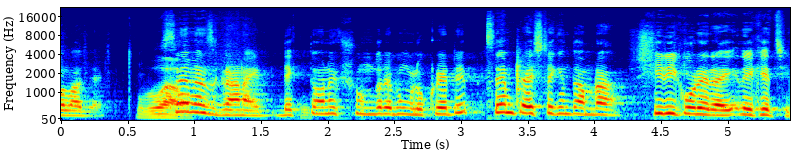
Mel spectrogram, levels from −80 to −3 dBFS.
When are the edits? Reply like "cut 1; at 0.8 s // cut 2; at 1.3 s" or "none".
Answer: cut 1; at 3.1 s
